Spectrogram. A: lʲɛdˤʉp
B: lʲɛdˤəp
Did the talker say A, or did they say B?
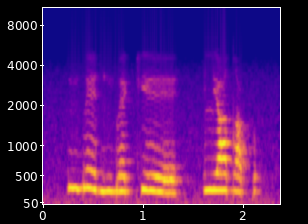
B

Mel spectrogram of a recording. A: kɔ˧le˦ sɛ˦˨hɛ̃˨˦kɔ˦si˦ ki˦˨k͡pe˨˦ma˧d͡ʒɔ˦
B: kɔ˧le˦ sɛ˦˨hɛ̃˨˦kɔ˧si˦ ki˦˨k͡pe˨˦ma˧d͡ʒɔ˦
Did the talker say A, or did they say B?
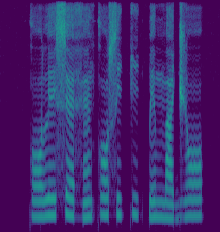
A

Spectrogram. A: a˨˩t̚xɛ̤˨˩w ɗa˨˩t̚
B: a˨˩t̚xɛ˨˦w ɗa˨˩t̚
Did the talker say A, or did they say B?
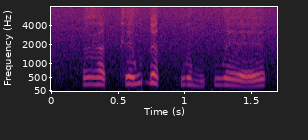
B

